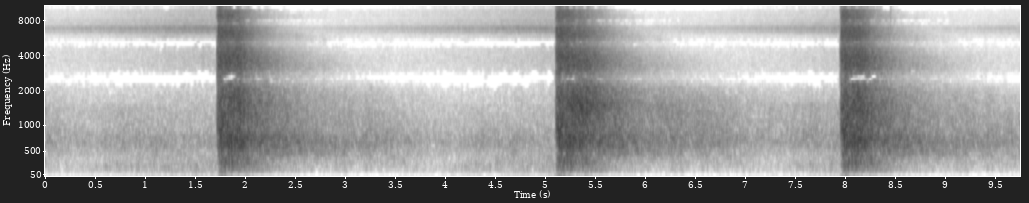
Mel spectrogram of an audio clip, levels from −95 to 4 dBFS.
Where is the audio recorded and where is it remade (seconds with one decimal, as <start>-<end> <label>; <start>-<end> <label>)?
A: 0.0-9.8 recorded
